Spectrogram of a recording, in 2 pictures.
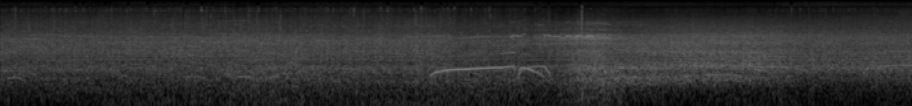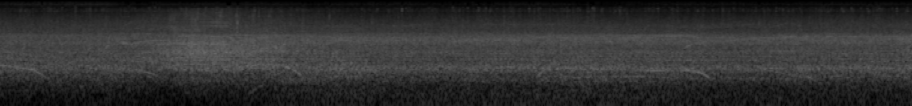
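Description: Baseball stadium crowd at a postseason playoff game, a broad steady roar of cheering with swells of louder applause, a wide wash of many voices blending under distant public-address sound.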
